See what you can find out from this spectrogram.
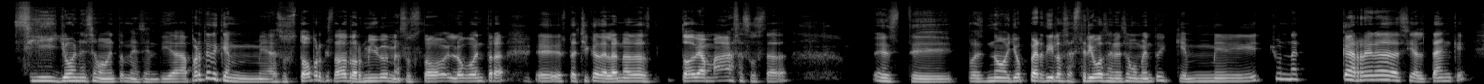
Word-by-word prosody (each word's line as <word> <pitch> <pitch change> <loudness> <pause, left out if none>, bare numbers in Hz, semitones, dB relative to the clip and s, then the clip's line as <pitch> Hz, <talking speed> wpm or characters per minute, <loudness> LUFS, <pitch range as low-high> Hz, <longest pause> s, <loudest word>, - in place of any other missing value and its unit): Sí, 170 -2 -1
yo 165 +2 +4
en 160 - 0
ese 160 0 -3
momento 135 +2 0
me 130 -4 -3
sentía 130 +2 -3
Aparte 205 - 0
de 260 - +2
que 190 -5 +1
me 130 -3 -2
asustó 130 +5 0
porque 200 -3 -3
estaba 160 0 +3
dormido 150 +3 +2
y - - -1
me 135 - -2
asustó, 145 +4 -1
y 155 - -3
luego 150 +1 +1
entra 155 0 0 0.3
e 150 - -1
esta 145 +1 -2
chica 160 +2 0
de 140 -2 +5
la 135 - +7
nada, 150 -1 +2 0.3
todavía 160 0 +5
más 170 +2 -3
asustada. 140 +1 -6 0.8
Este, 130 -4 -3
pues, 140 -1 -4
no, 155 0 +2
yo 160 +1 -1
perdí 160 -2 +5
los 160 -2 0
estribos 155 +3 +2
en 145 - 0
ese 140 +3 -1
momento 140 +4 -1
y 175 - -9
que 140 -2 -5
me 145 +2 -4
echo 200 +7 -9
una 235 -1 -4 0.3
carrera 205 -1 +5
hacia 175 -1 -2
el 135 -1 -4
tanque. 165 - -1
150 Hz, 200 wpm, -23 LUFS, 140-165 Hz, 0.8 s, la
